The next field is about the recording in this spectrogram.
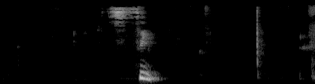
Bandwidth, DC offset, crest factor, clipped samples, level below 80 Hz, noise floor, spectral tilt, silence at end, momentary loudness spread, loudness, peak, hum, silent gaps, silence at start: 16.5 kHz; under 0.1%; 24 dB; under 0.1%; -84 dBFS; -69 dBFS; -1.5 dB/octave; 0 s; 18 LU; -21 LUFS; -6 dBFS; none; none; 1.1 s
